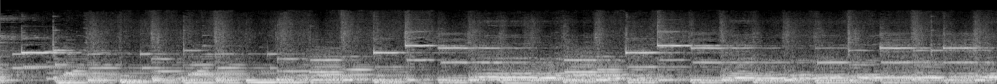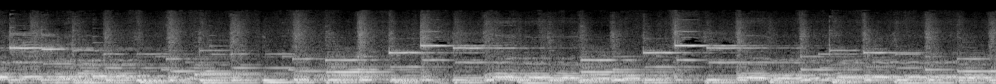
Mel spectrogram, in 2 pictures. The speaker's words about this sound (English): Sleigh bells jingling, jing, jing, jingling, Santa's on his way.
